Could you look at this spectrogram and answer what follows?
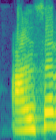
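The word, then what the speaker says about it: answer: अगला वर्ड है आंसर आंसर में डब्लू साइलेंट लेटर है नॉर्मल हम लोग पढ़ते हैं आंसर ऐसे टाक टाक में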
